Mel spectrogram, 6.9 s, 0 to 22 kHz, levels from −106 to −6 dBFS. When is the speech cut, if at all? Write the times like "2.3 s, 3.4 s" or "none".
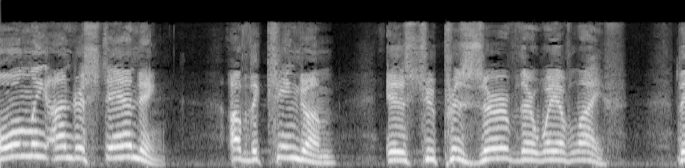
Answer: none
